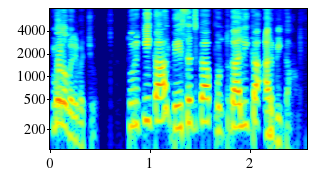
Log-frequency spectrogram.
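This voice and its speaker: A man's voice: sits high, animated, very fast, darkish tone, no room sound, studio quality. A man teaching a live online exam class, chatty, often calling students his children and asking them to answer.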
